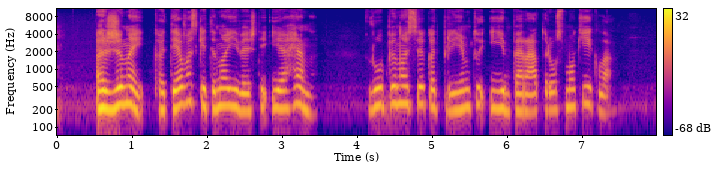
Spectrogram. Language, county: Lithuanian, Utena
